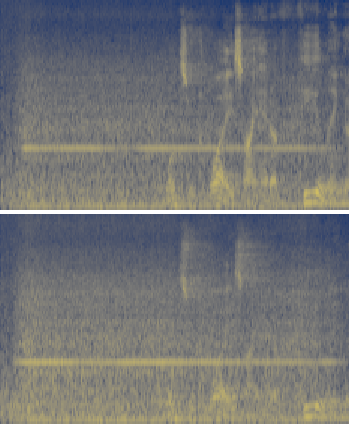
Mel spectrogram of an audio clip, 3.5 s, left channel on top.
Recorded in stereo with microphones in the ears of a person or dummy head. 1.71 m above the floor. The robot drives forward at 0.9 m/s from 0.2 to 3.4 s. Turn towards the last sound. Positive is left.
turn(degrees=55)  # may be behind; listen again after turning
